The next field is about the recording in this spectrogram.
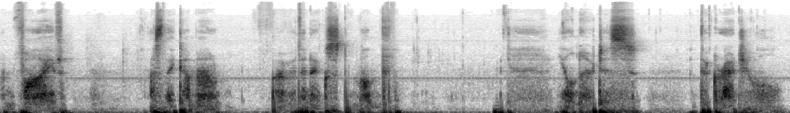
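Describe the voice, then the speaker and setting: Man, ASMR narration, hushed unvoiced whisper, breathy, slow pace, careful gentle phrasing. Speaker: ASMR channel host.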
